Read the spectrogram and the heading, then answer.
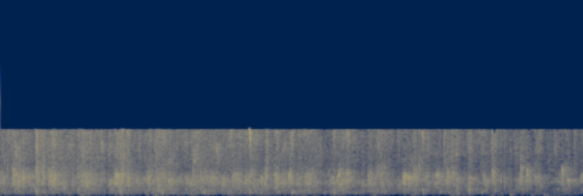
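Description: A crowd applauds steadily, many hands clapping in a dense, continuous patter at an even volume for several seconds, with a faint murmur of voices underneath.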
